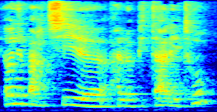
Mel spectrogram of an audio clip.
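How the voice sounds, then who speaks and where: A woman's voice: on the low side, fairly quick, vocal fry, darkish tone. Woman chatting through a story, lots of fillers, sounds far off in a roomy space. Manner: chatty, many fillers and "et tout". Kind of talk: casual personal storytelling.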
